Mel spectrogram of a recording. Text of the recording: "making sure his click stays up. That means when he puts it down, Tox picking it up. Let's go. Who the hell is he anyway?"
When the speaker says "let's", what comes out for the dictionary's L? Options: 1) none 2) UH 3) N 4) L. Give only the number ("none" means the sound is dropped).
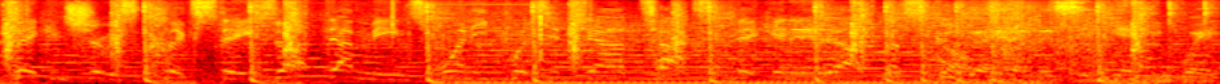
3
